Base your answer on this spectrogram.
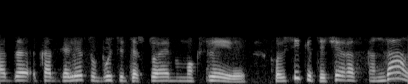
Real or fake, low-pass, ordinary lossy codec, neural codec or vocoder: real; 3.6 kHz; AAC, 24 kbps; none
